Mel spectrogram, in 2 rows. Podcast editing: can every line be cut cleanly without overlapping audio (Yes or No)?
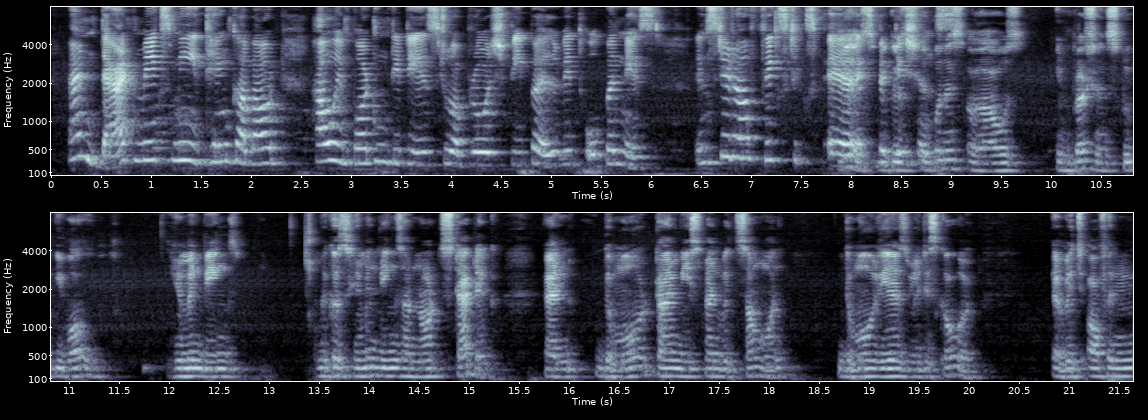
No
